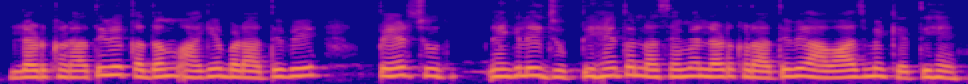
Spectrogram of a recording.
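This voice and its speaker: A woman's voice: mid-range voice, mellow. A woman reading a family drama story aloud, voicing every character herself. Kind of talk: scripted narration. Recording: muffled lo-fi recording.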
